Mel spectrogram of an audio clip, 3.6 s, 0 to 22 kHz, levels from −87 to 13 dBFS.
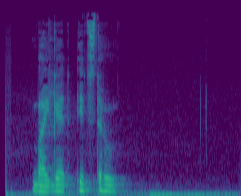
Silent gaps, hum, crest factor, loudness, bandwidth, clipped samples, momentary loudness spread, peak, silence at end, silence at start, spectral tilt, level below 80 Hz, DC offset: none; none; 20 dB; -28 LUFS; 16 kHz; under 0.1%; 24 LU; -10 dBFS; 0 s; 0.1 s; -6 dB/octave; -46 dBFS; under 0.1%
